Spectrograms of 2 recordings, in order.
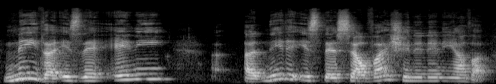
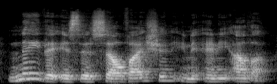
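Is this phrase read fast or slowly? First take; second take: slowly; fast. First: The phrase is read at a slow pace. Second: The phrase is read at a fast pace. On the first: "let me read that slowly" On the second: "I went maybe too quick"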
